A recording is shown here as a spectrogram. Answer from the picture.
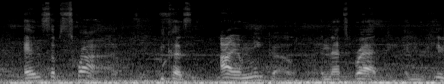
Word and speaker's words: Nicco Annan: My name is Nico An. That's N I C O. A N A N.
